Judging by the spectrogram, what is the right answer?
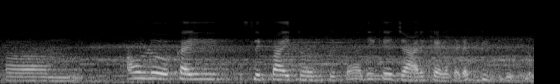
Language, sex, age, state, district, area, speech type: Kannada, female, 30-45, Karnataka, Chamarajanagar, rural, spontaneous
